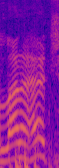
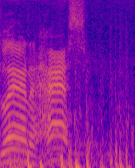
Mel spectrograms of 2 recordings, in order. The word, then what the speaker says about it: Lahache: no no no no the the lahache it runs right near here yeah but it's pronounced lass why is everything in English said differently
